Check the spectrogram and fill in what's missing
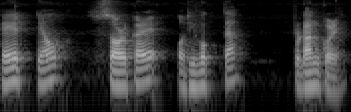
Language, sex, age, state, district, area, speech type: Assamese, male, 18-30, Assam, Dibrugarh, rural, spontaneous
